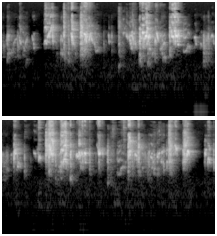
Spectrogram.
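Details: Happy pet budgies give lively warbled chatter, rasping chirps and squeaks tumbling in short bursts with small pauses between.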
